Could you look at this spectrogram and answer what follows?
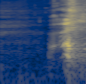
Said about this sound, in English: Sorry, I gotta sneeze.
